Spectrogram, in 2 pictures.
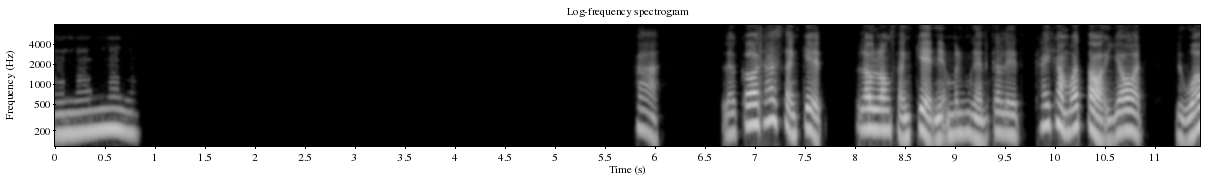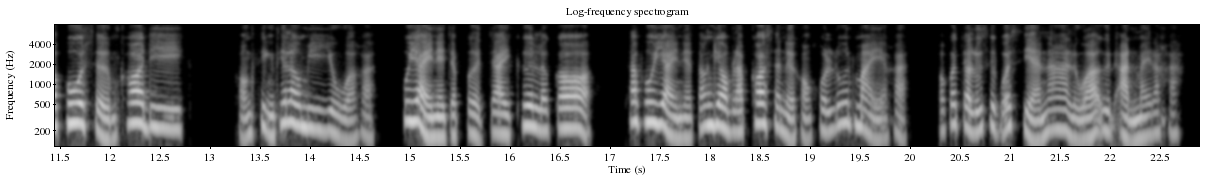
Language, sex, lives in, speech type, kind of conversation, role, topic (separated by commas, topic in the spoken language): Thai, female, Thailand, read, expert-assistant, asker, คนไทยนิยมทำธุรกิจแบบครอบครัวเพราะอะไร และวิธีคิดนี้มีผลต่อกลยุทธ์ยังไง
